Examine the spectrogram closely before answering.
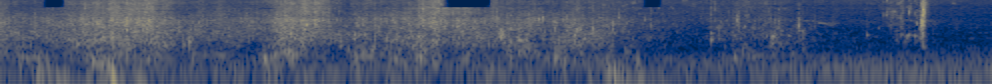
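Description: Floodwater sloshing and splashing, louder for about the first three seconds and then quieter, with a single sharp click near the end.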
